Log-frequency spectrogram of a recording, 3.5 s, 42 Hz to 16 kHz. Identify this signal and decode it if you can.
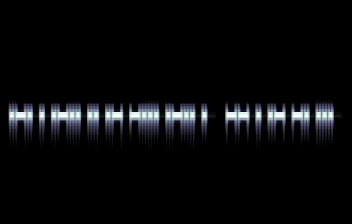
Morse code, heard as a keyed tone, about 40 wpm, 750 Hz. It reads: RELIABLE MEANS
